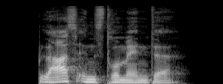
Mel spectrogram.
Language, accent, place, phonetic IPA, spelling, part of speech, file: German, Germany, Berlin, [ˈblaːsʔɪnstʁuˌmɛntə], Blasinstrumente, noun, De-Blasinstrumente.ogg
- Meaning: nominative/accusative/genitive plural of Blasinstrument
